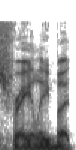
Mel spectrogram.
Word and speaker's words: Frehley: freely because it pisses off the Ace diehards. It is Fraley, and I get it in every comment. It's Fraley. It's pronounced Fraley.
